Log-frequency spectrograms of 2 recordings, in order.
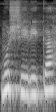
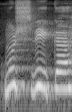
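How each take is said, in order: First: An extra i vowel follows the sh sound. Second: The sh sound runs into r without a vowel. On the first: The speaker calls it wrong. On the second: The speaker calls it right.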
